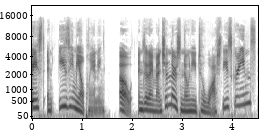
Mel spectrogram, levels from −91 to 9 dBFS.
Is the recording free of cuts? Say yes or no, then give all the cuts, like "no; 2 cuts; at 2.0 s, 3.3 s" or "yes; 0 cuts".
yes; 0 cuts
